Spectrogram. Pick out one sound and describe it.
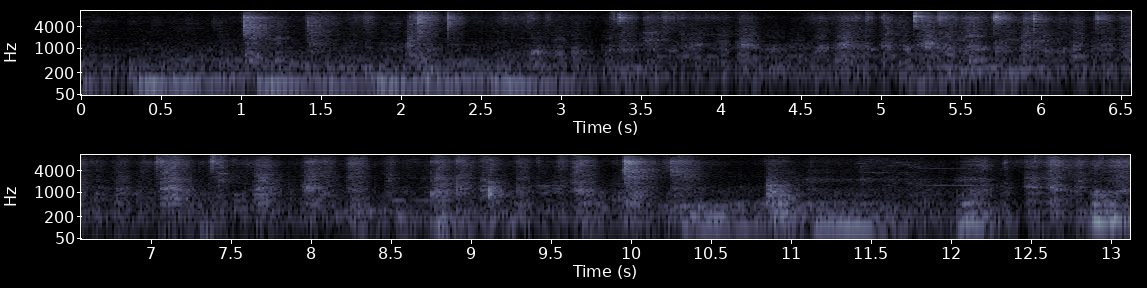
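Dog paws scratch and tap on a tiled floor.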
